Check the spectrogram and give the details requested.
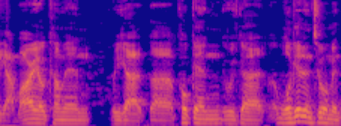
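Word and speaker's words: Pokkén: I've been calling it Pokken, like Tekken. Well, to me, Tekken. It's Pocket Monsters. So I would say Pock first instead of Poke, if that makes sense.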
